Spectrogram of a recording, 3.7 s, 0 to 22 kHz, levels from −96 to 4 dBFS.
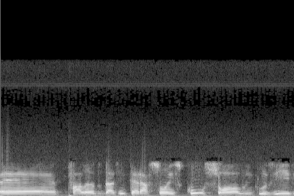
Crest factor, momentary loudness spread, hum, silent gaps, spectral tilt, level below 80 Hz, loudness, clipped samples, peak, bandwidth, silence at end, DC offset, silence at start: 10 dB; 5 LU; none; none; -7 dB/octave; -38 dBFS; -12 LUFS; under 0.1%; 0 dBFS; 6 kHz; 0 s; under 0.1%; 0 s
